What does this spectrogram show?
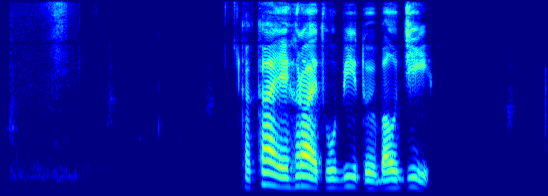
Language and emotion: Russian, angry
